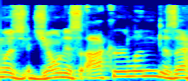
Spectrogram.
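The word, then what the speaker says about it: Jonas Åkerlund: Jonas Ourland.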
